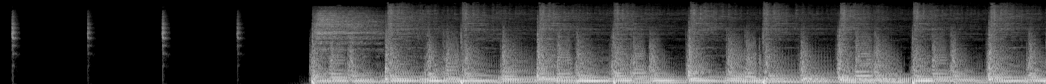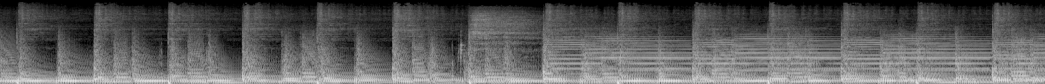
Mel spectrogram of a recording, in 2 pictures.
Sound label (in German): New Rock, E-Gitarre; NEW ROCK mit Arpeggios und Mute-Technik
